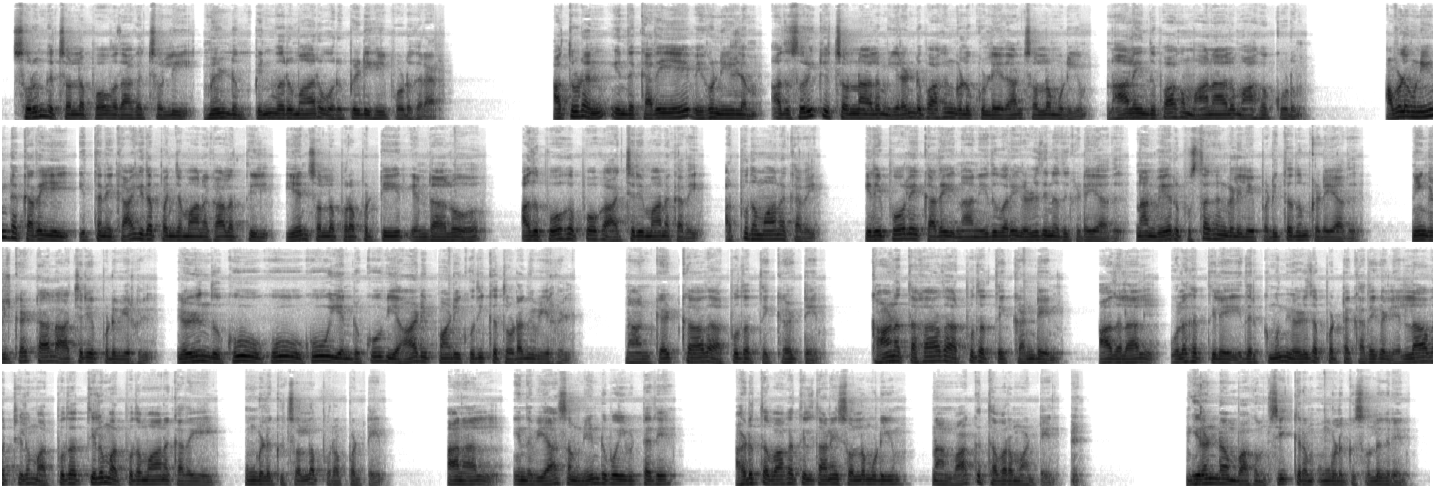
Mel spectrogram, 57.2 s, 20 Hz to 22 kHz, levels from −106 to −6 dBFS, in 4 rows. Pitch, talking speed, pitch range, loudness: 120 Hz, 110 wpm, 105-135 Hz, -19 LUFS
